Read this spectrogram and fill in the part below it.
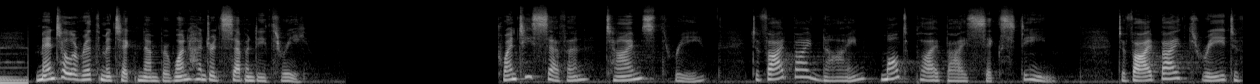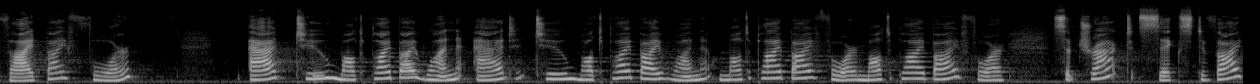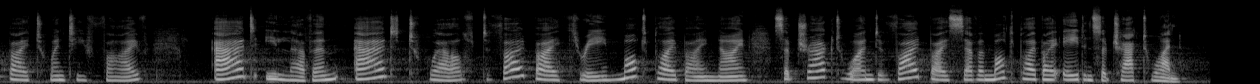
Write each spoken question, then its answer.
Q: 27 times 3, divide by 9, multiply by 16. Divide by 3, divide by 4. Add 2, multiply by 1, add 2, multiply by 1, multiply by 4, multiply by 4. Subtract 6, divide by 25. Add 11, add 12, divide by 3, multiply by 9, subtract 1, divide by 7, multiply by 8, and subtract 1.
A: And the answer is 111.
